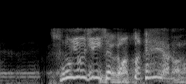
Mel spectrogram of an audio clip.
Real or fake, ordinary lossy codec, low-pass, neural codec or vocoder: fake; none; 5.4 kHz; codec, 24 kHz, 1.5 kbps, HILCodec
